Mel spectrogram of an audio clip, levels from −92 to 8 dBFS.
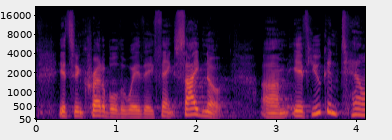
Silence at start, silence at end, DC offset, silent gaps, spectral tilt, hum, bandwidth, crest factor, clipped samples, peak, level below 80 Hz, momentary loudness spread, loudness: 0 s; 0 s; under 0.1%; none; -5.5 dB/octave; none; 19 kHz; 20 dB; under 0.1%; -12 dBFS; -78 dBFS; 6 LU; -33 LUFS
